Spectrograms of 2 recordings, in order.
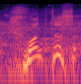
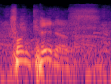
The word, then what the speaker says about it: Truncatus: Visit Tertiaps Trunctus Studios in the lobby to become a test pilot for their new game, The Day We Fought Space. And that should have been pronounced Tertiaps Truncatus. The Day We Fought Space.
